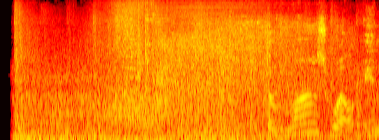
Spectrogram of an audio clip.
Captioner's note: crash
